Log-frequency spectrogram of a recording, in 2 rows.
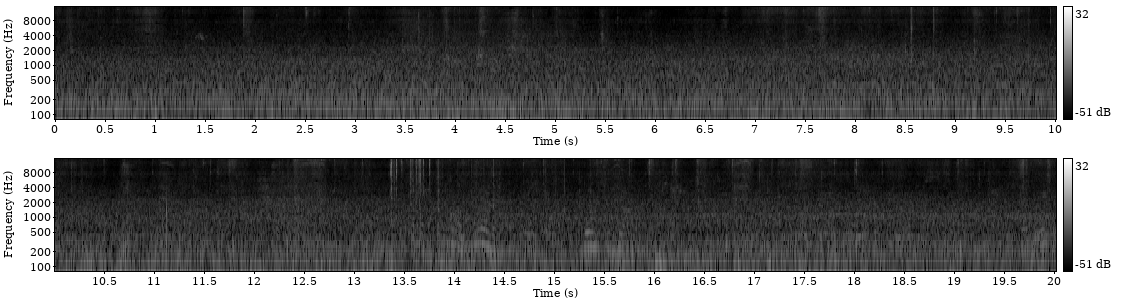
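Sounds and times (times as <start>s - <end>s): low city rumble: 0.0s - 20.0s.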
